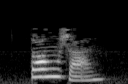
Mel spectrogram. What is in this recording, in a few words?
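"当然" Mandarin Chinese; chinese flashcards; hsk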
